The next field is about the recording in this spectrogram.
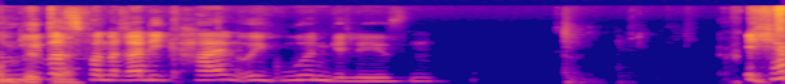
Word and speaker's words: Uiguren: Aber wie gesagt, also wenn, wenn ich mich da um eingelesen habe mit den, ich kann das immer noch nicht richtig aussprechen, Uiguren? – Uiguren, ja.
